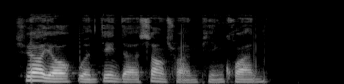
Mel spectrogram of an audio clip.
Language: Chinese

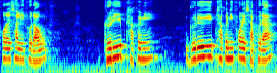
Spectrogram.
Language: Bodo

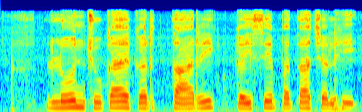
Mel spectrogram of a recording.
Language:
Chhattisgarhi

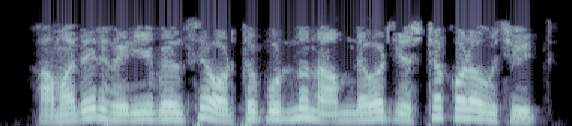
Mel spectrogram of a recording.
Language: Bangla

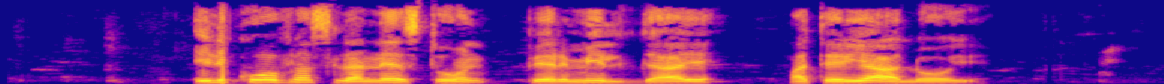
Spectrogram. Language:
Esperanto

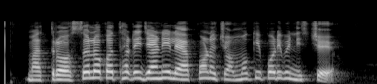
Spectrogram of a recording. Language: Odia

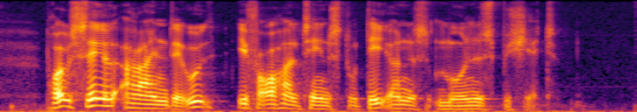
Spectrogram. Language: Danish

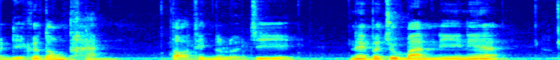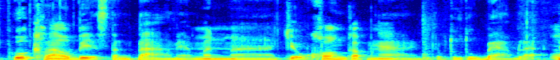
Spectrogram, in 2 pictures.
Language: Thai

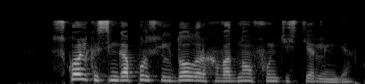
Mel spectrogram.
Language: Russian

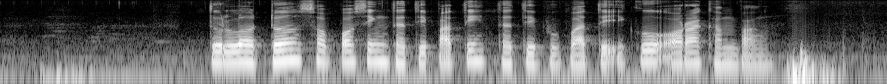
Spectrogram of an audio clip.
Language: Javanese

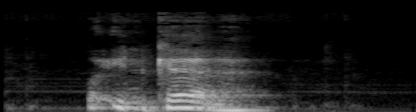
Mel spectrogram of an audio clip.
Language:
Arabic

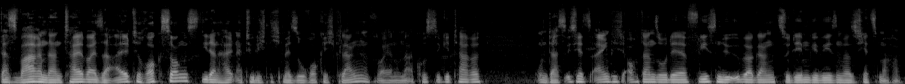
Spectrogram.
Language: German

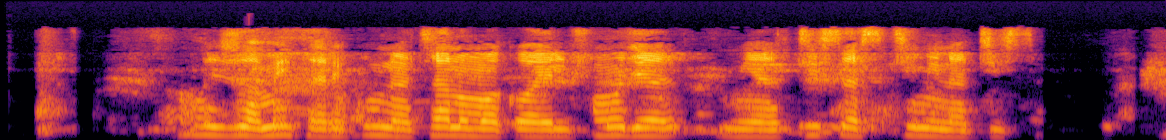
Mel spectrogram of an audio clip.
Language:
Swahili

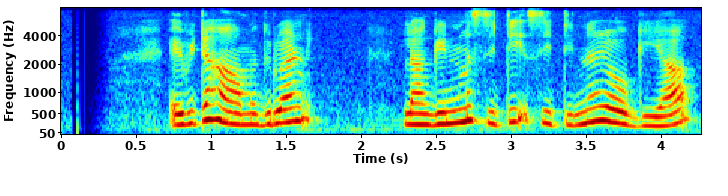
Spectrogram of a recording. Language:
Sinhala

